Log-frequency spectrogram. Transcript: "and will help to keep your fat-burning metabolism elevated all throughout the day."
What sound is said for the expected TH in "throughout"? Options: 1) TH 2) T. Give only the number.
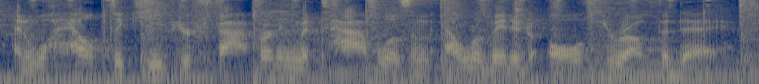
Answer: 1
